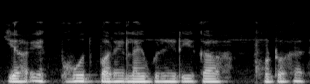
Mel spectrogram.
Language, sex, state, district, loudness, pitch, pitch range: Hindi, male, Bihar, Patna, -17 LUFS, 130 Hz, 130-140 Hz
